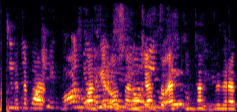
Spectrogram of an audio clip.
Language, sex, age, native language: Icelandic, female, 18-19, Icelandic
